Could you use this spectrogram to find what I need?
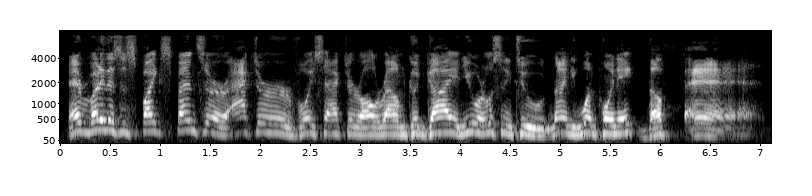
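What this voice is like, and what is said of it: Polished radio announcer voice. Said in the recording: “That was a great radio voice.”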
